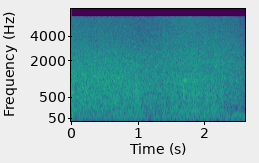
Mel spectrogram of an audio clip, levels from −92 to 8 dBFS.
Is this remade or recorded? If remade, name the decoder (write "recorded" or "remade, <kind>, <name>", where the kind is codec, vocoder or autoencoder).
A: remade, vocoder, BigVGAN v2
